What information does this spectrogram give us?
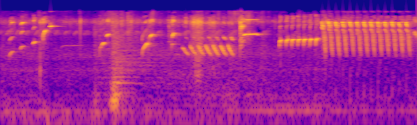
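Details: Singing canary and goldfinch cross: scattered high chirps, a quick series of downslurred notes, then a fast regular trill of repeated chips rising in pitch.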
